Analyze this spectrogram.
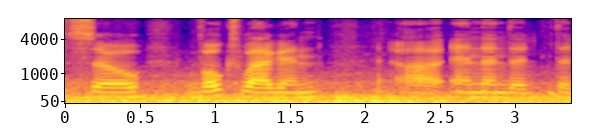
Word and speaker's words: Volkswagen: how do you pronounce Volkswagen well the V is actually an F sound in German so Volkswagen and then the the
